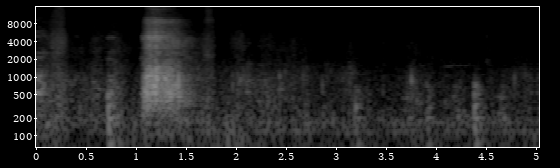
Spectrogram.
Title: Loud desperate sneezing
